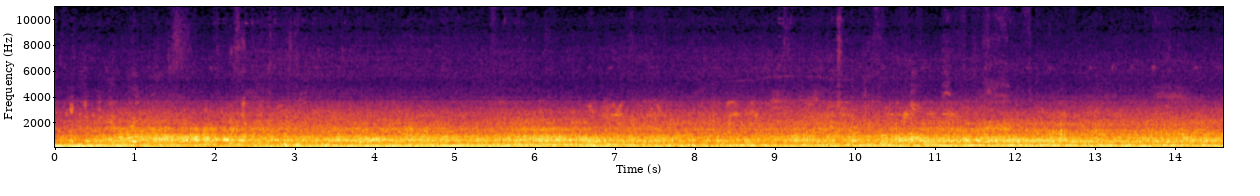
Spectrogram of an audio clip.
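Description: A crane engine hums steadily throughout.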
